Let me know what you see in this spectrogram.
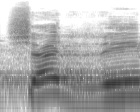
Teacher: را کو پر نہیں پڑھیں گے، را کو باریک پڑھیں گے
